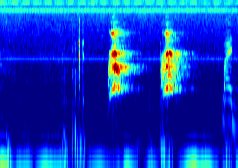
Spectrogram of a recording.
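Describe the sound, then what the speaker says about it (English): A dog barking indoors in the background: three or four faint, short yapping barks spaced irregularly over quiet room tone. "my dog finally stopped barking"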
